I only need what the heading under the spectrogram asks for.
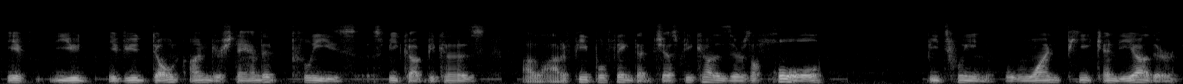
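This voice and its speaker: Man, very low gravelly voice, flat delivery, casual live stream co-host. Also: slow pace, lo-fi sound. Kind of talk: casual live trading lesson.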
